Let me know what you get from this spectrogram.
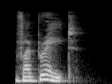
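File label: "vibrate", British English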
